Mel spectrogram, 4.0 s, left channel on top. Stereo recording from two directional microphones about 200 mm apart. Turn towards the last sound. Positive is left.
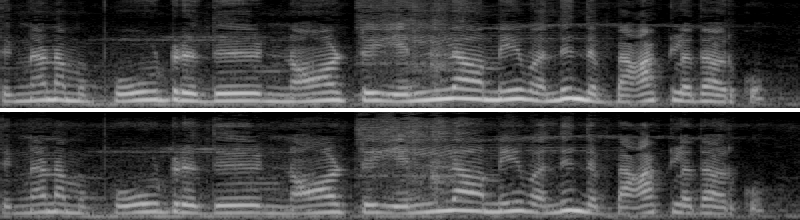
turn(degrees=50)  # may be behind; listen again after turning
